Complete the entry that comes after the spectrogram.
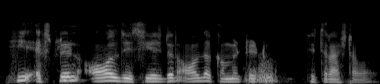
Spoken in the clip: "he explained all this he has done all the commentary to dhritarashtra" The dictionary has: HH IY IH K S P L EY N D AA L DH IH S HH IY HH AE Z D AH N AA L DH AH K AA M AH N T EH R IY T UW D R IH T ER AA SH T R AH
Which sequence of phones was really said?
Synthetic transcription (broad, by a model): HH IY IH K S P L EY N D AA L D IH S HH IY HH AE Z D AH N AA L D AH K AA M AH T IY T UW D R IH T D AA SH T R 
